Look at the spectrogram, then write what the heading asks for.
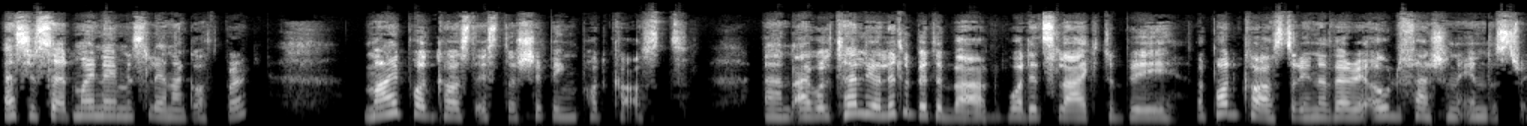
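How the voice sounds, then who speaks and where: A woman's fairly high, bright, sharp voice with a Swedish accent, ordinary pitch variation and a fairly quick pace, dry and close with no echo. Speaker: podcaster. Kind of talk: scripted presentation. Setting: online stream.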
